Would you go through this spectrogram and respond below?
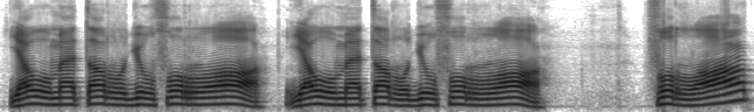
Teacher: Sifatnya huruf ra itu adalah takrir ya bergetar. Namun getarannya tidak sampai lebih dari tiga kali ya.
